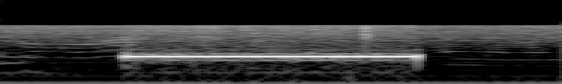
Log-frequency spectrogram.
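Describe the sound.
A telephone ringing tone sounds during a call. It is one steady, mid-pitched tone about a second long, with a low hum running beneath it.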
